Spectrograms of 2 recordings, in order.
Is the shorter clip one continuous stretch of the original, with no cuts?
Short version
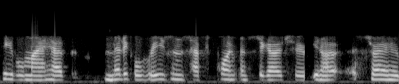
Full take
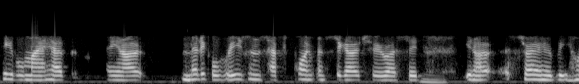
no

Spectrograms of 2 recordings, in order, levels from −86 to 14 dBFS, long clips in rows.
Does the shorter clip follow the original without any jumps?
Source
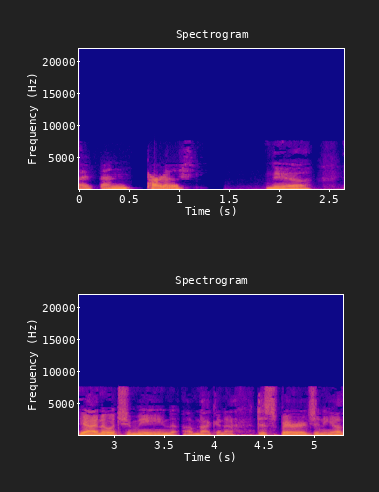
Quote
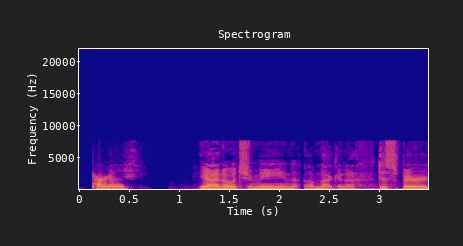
no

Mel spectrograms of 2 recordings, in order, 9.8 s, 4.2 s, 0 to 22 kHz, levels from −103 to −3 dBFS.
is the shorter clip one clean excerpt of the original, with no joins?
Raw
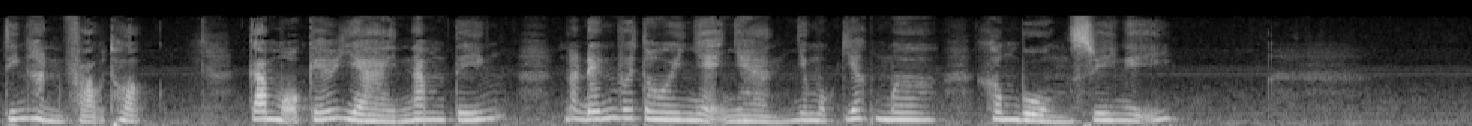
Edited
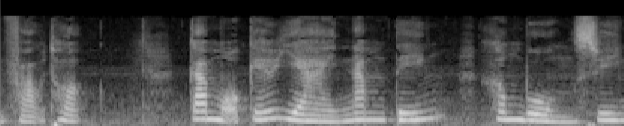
no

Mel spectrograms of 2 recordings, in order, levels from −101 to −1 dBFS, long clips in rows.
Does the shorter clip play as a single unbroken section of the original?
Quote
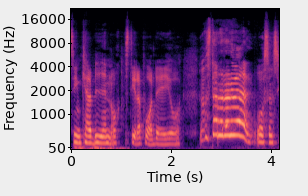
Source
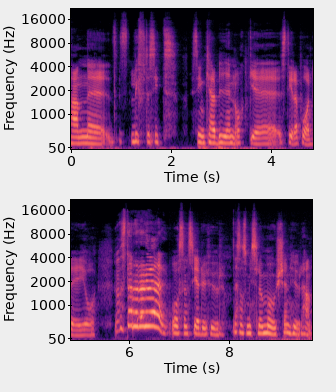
no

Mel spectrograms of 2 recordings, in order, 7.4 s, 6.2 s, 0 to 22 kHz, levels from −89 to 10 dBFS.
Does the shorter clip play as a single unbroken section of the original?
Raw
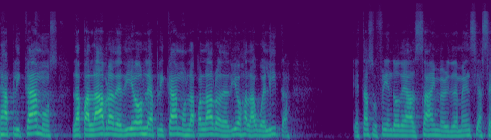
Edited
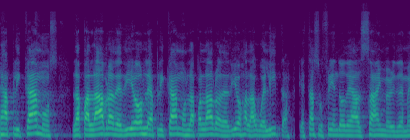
no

